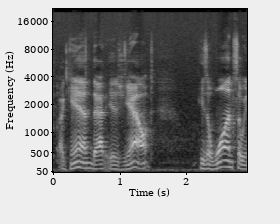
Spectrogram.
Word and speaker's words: Yount: rather five five on where that young came from but it's yount and that's a fly to right no matter how you pronounce it so one two three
